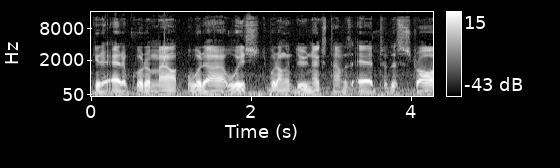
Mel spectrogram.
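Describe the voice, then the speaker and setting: A man speaks at a fairly quick pace with a very deep, low pitch. His intonation is monotone and flat. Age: 60s. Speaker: novice hiker sharing gear lessons. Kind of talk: casual gear review talk. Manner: hesitant, many fillers.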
